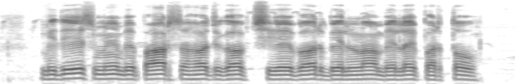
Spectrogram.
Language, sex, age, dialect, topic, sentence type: Maithili, male, 31-35, Bajjika, banking, statement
